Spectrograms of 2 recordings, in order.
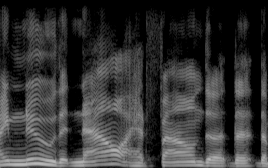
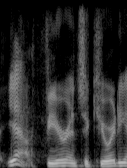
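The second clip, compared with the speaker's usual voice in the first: ordinary talk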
